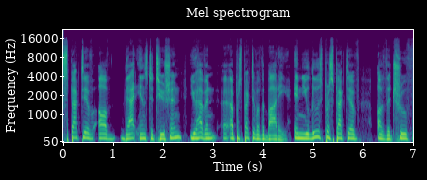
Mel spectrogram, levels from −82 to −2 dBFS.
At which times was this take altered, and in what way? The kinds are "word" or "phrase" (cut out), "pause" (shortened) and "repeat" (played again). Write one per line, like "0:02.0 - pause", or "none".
0:02.4 - pause
0:04.5 - pause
